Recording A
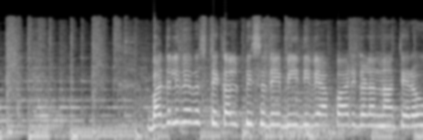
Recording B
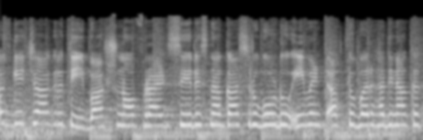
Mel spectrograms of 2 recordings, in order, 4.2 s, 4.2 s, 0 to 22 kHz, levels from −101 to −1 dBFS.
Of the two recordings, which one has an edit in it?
A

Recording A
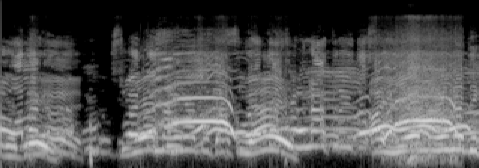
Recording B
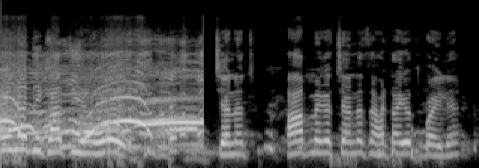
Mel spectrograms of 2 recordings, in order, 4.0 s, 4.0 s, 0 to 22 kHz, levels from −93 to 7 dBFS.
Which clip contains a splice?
B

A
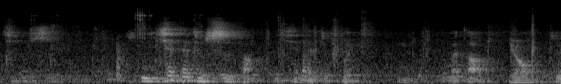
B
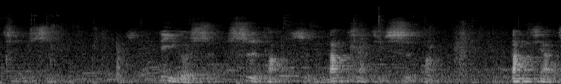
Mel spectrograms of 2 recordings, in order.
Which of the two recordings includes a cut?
A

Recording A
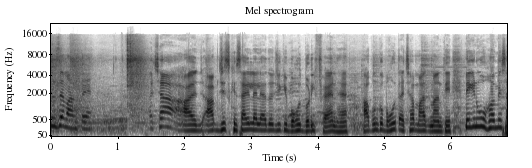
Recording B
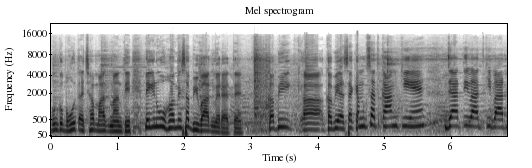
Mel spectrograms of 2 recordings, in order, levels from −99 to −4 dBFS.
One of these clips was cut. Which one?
B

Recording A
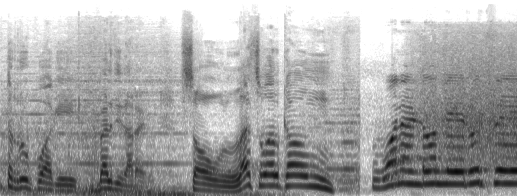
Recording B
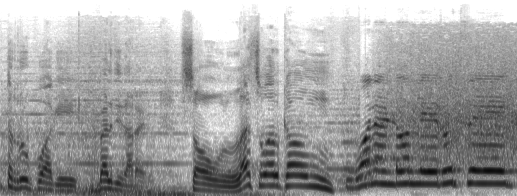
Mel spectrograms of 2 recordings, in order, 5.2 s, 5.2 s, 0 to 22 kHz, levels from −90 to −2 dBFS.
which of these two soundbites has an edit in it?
B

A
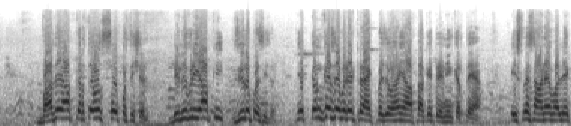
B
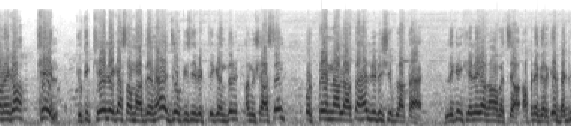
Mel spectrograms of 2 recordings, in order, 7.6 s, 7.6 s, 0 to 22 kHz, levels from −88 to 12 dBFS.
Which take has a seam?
A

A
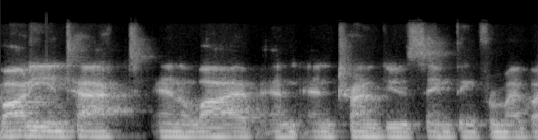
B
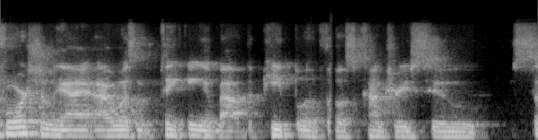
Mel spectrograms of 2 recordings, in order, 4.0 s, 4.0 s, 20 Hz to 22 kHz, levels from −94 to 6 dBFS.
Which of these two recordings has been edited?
A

